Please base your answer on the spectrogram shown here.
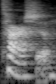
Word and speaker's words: Tarsha: years now so yeah it's pronounced Tarsha so hey Tasha girl oh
